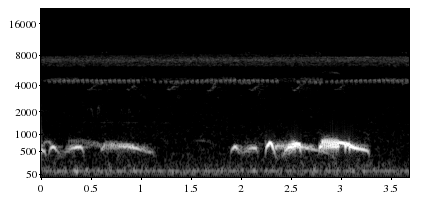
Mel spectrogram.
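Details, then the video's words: Lure spotted dove for rainy-season trapping in Toba: a gentle rolling coo series, a pause, then rising emphatic notes closing in a long loud descending coo, with constant insect-like whine. "TEKUKUR PIKAT RAJA ANGGUK"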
